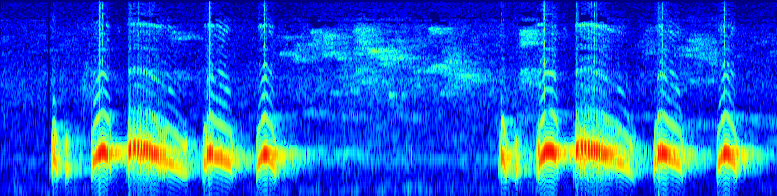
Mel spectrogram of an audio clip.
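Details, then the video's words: Spotted dove call used as a lure to get young birds to start calling: two clean phrases of soft, low coos, each a quick stuttered opening note then a drawn-out rolling coo and two shorter coos, with silence between phrases. "Pancingan Suara Burung Tekukur Deruk Bahan Macet Muda Agar Cepat Bunyi dan Gacor"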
